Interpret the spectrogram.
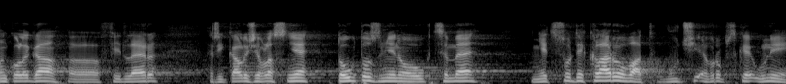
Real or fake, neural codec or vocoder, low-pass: real; none; 7.2 kHz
